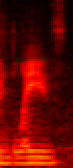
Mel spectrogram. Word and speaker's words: Blaidd: i'm kind of wondering why his name is pronounced blade when it's not spelled that way at all i would have assumed it was pronounced blade every time any npc talks about him they say blaith oh hi just killed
